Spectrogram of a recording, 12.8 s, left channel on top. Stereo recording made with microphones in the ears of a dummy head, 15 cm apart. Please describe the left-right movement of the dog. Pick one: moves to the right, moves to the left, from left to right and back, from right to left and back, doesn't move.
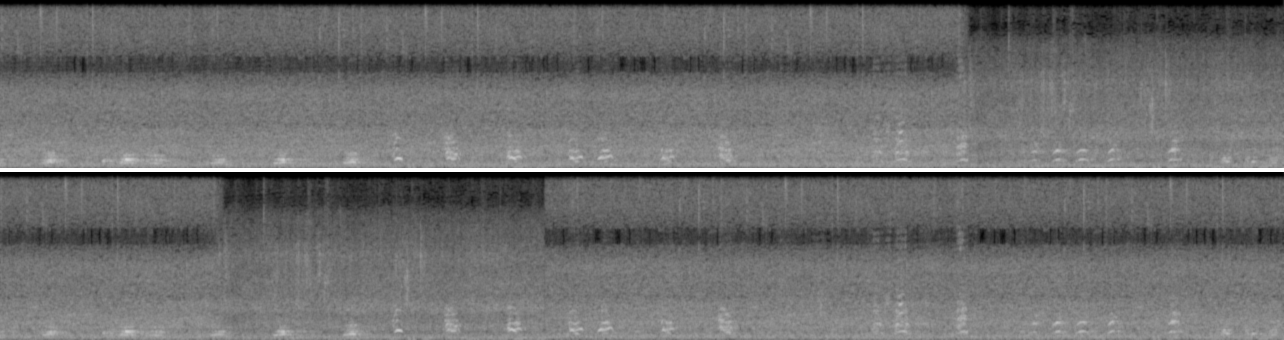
moves to the right.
